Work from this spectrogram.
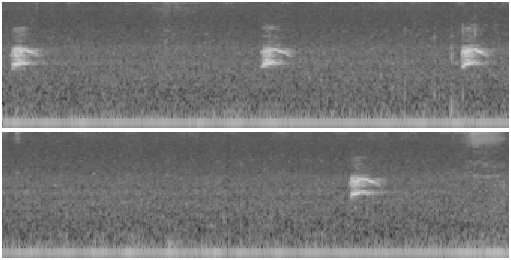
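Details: In woodland, a fox gives four short, rasping screams spaced irregularly a few seconds apart, each dropping in pitch, with a steady low hum in the background.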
